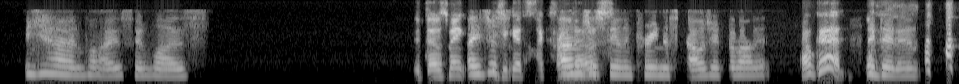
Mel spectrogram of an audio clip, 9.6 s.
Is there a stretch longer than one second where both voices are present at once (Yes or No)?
No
